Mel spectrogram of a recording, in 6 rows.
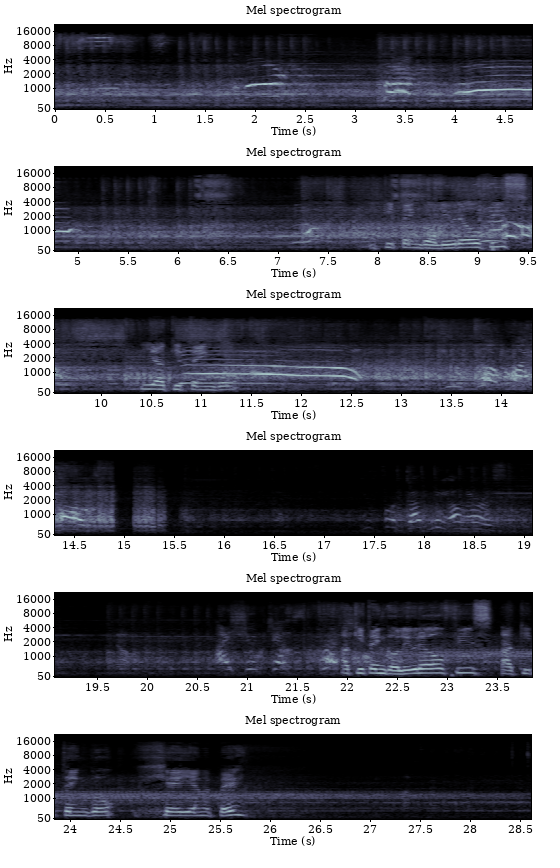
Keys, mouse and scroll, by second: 0.0 super+w, 4.8 super+Left, 7.0 super+Left, 9.7 super+Right, 21.4 super+Left, 23.1 super+Right, 28.5 click.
